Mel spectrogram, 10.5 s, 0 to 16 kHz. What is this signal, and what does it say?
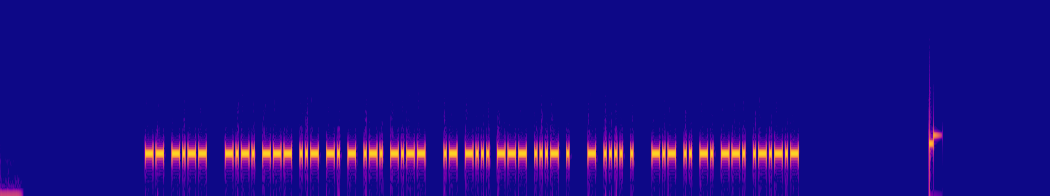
Morse code, heard as a keyed tone, about 42 wpm, 700 Hz. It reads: MY COUNTRY ABOVE THE KING.
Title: Sentences from Top 1000 Words - Review Part 2 - 45wpm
